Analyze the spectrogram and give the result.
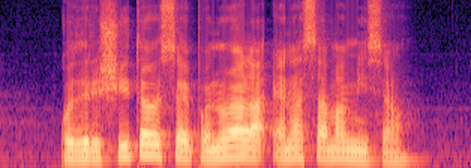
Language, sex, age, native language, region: Slovenian, male, 30-49, Slovenian, Drava region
